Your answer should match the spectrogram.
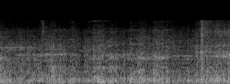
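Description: Steady background noise, an even rumbling hiss, in a pause between spoken sentences.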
